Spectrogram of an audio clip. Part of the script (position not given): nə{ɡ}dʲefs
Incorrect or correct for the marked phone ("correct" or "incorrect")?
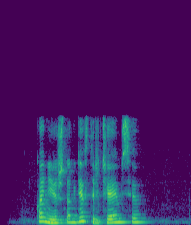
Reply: correct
